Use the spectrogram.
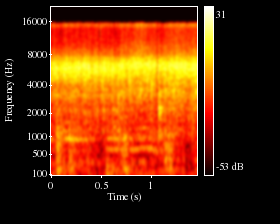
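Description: Onions fry in a hot pan during cooking of chicken liver with noodles, a close, steady crackling sizzle with light stirring noises throughout.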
